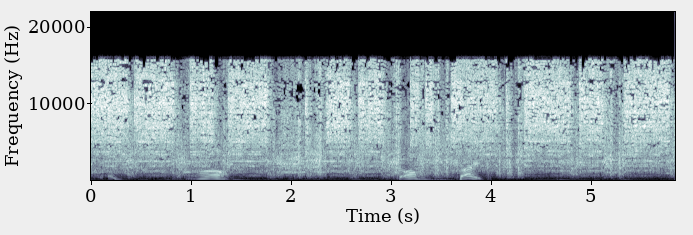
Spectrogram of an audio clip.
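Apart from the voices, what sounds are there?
slow printer printing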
